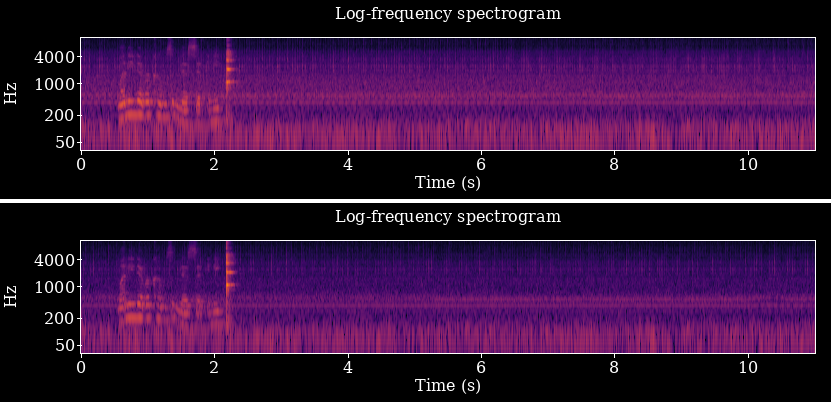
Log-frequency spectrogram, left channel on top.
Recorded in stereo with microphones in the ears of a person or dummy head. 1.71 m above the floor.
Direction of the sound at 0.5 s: 5° left (ahead or behind).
